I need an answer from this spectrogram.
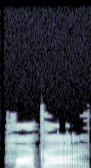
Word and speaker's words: HawkI: Hockey, pronounced Hawkeye, provides expert support monitoring of all USGNC systems, leaving the ADCO to coordinate with other flight controllers and MCCM.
